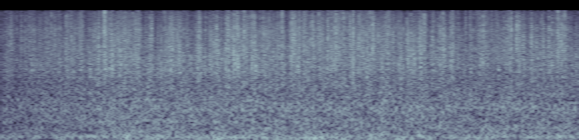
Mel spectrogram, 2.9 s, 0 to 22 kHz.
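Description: Torrential rain hammers a 2018 Nissan Leaf while it drives, a loud steady dense roar of drops on the car body with road noise underneath.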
